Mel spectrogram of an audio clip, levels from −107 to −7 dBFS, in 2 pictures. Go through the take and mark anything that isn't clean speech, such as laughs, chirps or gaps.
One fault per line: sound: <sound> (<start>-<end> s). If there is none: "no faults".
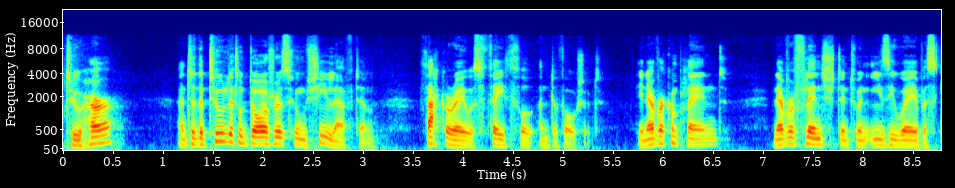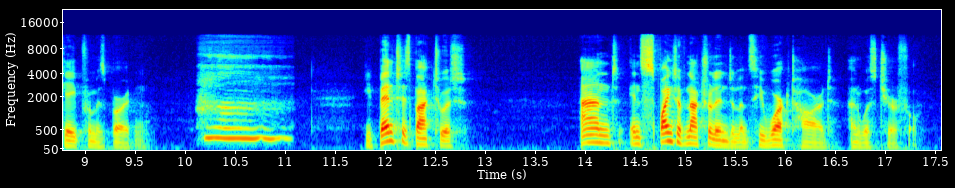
sound: sigh (10.1-11.1 s)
